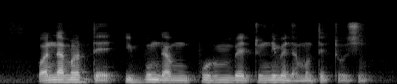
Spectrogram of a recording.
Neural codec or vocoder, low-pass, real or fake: codec, 16 kHz, about 1 kbps, DyCAST, with the encoder's durations; 7.2 kHz; fake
